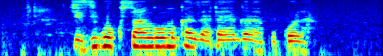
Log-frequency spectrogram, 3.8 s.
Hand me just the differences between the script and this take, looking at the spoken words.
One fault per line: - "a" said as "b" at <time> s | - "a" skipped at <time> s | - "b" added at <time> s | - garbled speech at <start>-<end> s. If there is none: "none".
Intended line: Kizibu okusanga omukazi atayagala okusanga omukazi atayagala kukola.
- "okusanga omukazi atayagala" skipped at 2.6 s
